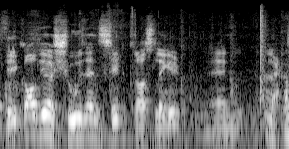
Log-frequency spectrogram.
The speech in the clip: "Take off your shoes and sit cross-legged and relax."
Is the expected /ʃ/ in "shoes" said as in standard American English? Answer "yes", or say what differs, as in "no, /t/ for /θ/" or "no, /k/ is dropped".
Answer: yes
